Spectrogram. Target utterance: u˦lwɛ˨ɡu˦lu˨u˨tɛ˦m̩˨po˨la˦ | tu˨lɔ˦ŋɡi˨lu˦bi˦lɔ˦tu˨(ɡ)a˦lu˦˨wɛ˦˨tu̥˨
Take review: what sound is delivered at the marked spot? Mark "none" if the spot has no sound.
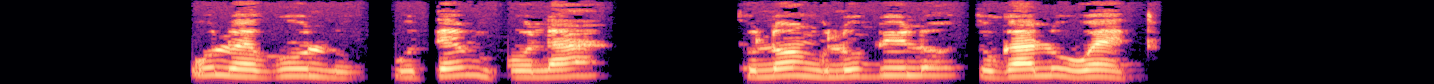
ɡ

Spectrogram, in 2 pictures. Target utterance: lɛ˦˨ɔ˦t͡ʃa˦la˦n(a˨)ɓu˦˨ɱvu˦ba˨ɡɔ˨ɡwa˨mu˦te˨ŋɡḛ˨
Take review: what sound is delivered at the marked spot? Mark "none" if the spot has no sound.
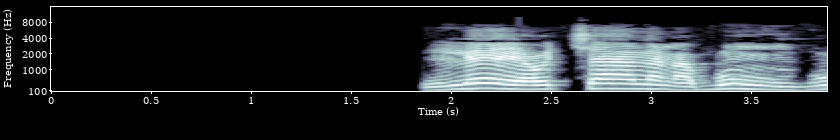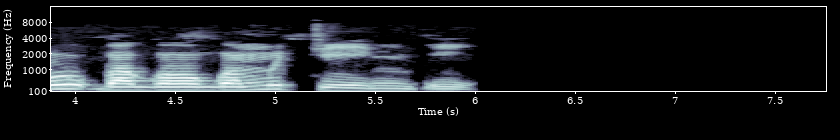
a˨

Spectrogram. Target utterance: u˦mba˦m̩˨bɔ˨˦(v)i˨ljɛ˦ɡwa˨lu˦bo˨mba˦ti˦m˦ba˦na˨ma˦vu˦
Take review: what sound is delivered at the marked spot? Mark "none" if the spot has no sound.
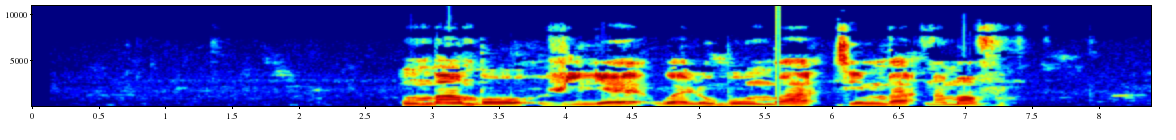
v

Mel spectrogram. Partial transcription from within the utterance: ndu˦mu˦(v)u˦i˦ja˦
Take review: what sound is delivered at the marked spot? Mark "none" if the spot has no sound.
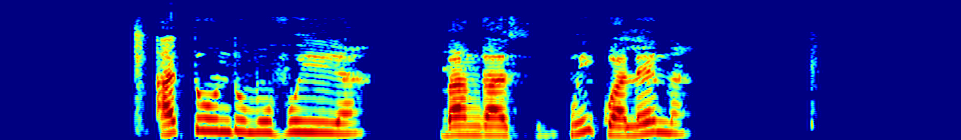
v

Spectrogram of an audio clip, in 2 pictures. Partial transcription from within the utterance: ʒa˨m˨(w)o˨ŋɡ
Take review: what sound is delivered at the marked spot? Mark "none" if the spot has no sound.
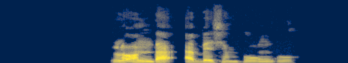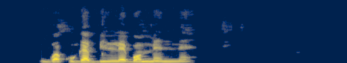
b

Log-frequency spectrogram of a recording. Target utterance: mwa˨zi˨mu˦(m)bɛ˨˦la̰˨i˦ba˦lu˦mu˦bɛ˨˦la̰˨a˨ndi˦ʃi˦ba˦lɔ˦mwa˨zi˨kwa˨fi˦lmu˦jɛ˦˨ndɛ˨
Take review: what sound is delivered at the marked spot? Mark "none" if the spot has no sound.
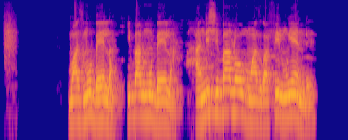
none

